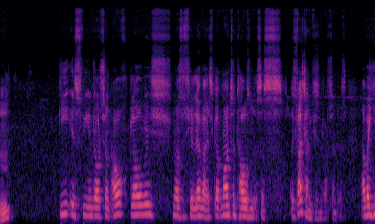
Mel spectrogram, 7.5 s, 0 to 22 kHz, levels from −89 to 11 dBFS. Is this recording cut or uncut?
cut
